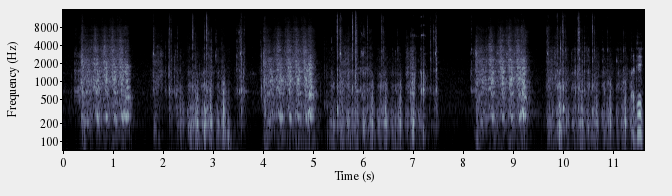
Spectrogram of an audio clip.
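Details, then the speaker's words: Classic Mazda sitting over 10 years, first start attempt: repeated second-long cranking bursts with a few stumbling catches that never run; cranks but won't start, owner suspects flooding or hydraulic lock from too much fuel, oil checked. "i think it's just hydraulic hydraulically locked but anyway i'm not going to invest too much time in it we sort of it does want to run i think it's just hydraulically locked because i've poured like 10 000 liters of fuel down the car"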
